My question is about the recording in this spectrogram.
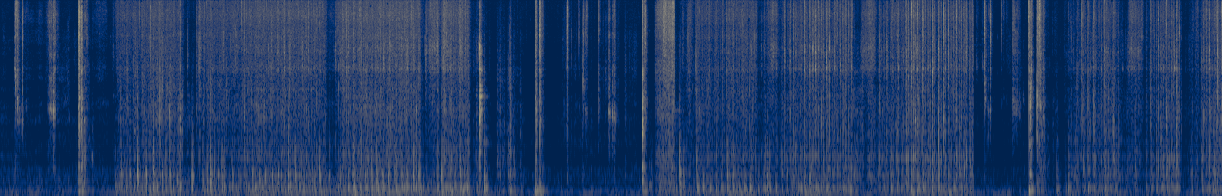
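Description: A few sharp clicks as an egg is cracked open over a metal mixing bowl. Then a hand wire whisk beats the egg into creamed butter and sugar: a fast, scratchy rattle of wires against the bowl, with a couple of short pauses.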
